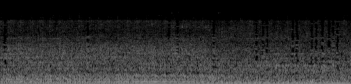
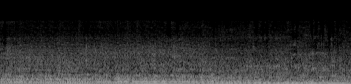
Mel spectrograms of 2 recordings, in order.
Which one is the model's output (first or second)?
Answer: second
